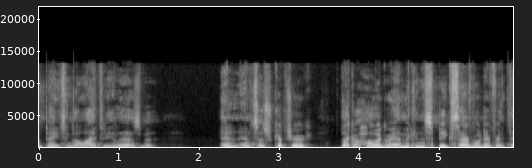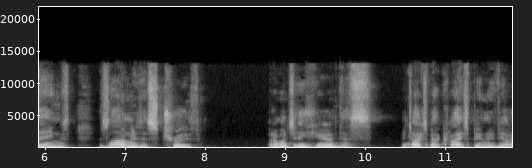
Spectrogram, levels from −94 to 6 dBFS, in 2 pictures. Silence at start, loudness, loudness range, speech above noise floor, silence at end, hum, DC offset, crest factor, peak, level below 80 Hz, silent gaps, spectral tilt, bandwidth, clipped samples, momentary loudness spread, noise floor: 0 s; -25 LUFS; 4 LU; 48 dB; 0 s; none; under 0.1%; 20 dB; -6 dBFS; -64 dBFS; none; -4.5 dB/octave; 13.5 kHz; under 0.1%; 11 LU; -73 dBFS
